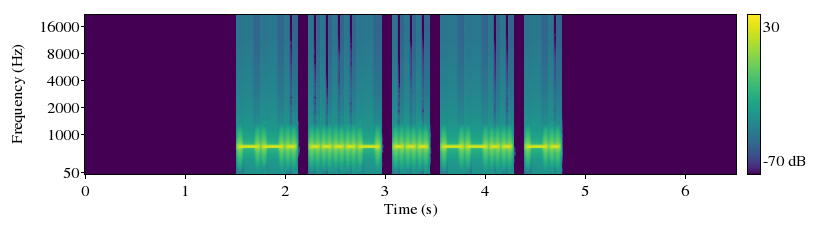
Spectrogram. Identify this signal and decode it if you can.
Morse code, heard as a keyed tone, about 20 wpm, 700 Hz. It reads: G4SZN
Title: DXCC-100 Call Signs - 5 Characters - 20wpm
